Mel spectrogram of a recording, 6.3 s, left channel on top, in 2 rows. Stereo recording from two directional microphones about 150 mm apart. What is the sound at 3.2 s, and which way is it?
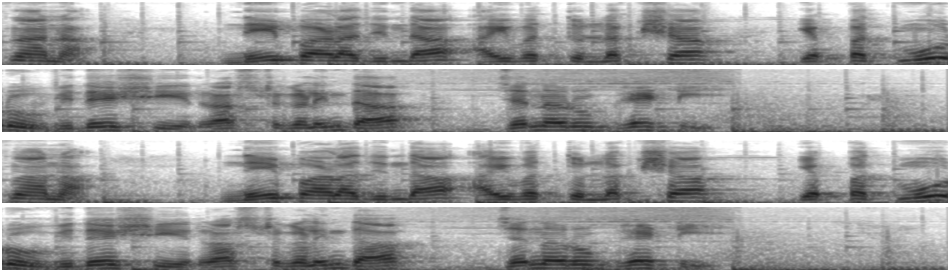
Speech, 35° right (ahead or behind).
